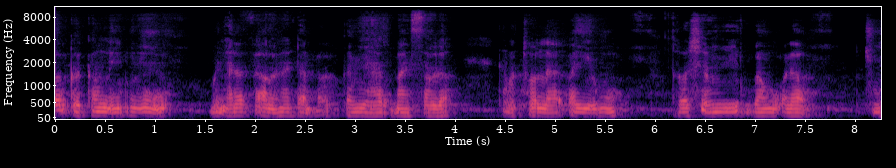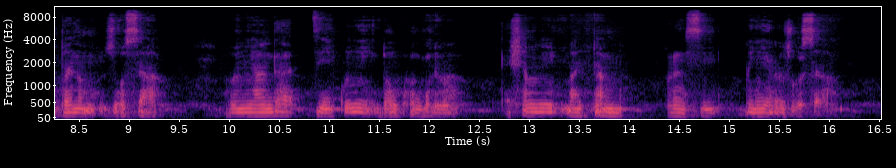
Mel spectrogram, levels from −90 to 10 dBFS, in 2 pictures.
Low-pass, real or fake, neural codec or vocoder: 9.9 kHz; fake; codec, 24 kHz, 1 kbps, SNAC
